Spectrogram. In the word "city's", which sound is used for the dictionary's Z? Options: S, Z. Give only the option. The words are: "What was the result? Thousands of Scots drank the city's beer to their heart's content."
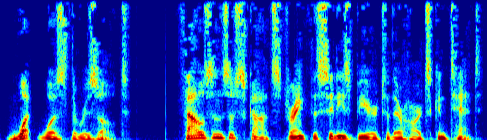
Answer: Z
